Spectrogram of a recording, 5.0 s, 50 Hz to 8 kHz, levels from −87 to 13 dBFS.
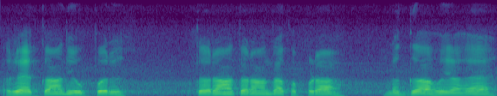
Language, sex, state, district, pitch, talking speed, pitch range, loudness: Punjabi, male, Punjab, Kapurthala, 125 Hz, 120 wpm, 115-130 Hz, -18 LUFS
